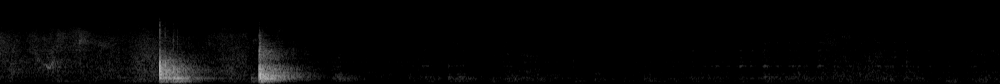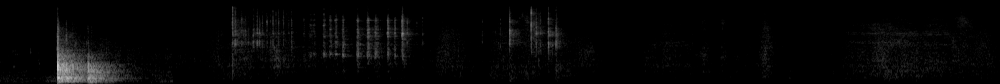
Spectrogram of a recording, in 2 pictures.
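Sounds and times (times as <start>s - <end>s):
pencil scratching on plywood: 4.2s - 10.3s
sharp wooden knock: 10.6s - 11.2s.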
